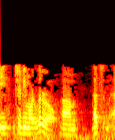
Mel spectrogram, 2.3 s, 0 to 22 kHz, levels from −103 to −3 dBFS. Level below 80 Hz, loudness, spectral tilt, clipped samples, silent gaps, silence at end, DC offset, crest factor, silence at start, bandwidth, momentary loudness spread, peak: -40 dBFS; -19 LUFS; -11 dB/octave; under 0.1%; none; 0 s; under 0.1%; 16 dB; 0 s; 4 kHz; 6 LU; -2 dBFS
